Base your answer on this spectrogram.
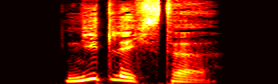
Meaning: inflection of niedlich: 1. strong/mixed nominative/accusative feminine singular superlative degree 2. strong nominative/accusative plural superlative degree
- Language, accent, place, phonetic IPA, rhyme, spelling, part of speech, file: German, Germany, Berlin, [ˈniːtlɪçstə], -iːtlɪçstə, niedlichste, adjective, De-niedlichste.ogg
